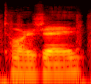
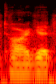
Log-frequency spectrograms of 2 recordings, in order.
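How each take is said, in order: First: The word has an altered, joking pronunciation. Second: The word has its ordinary everyday pronunciation.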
